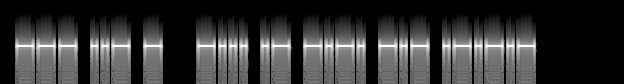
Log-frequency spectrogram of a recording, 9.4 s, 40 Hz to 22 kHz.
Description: Morse code, heard as a keyed tone, about 15 wpm, 700 Hz. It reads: OUT BACK.
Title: Sentences from Top 1000 Words - Review Part 2 - 15wpm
